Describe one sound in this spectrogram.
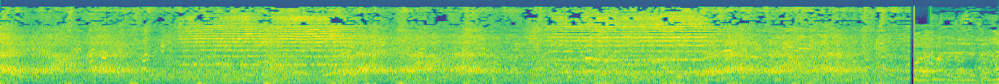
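A large crowd murmurs and chants outdoors.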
